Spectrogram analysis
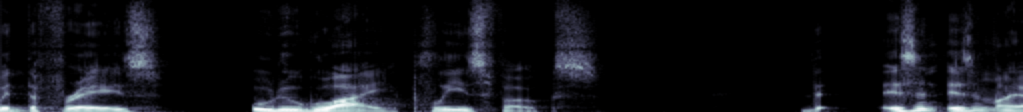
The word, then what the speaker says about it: Uruguay: of the flavor is Americans pronounce Uruguay in what seem like absurd ways you're a gay I found I mean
